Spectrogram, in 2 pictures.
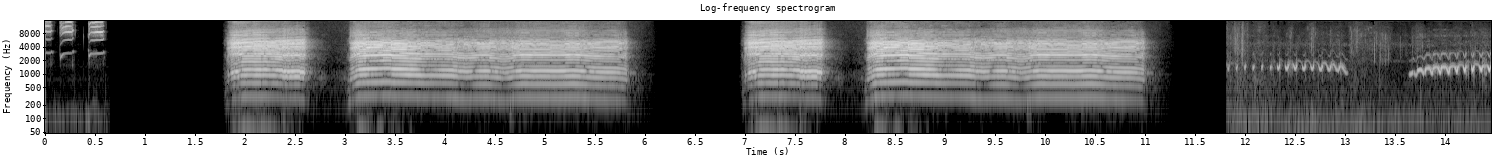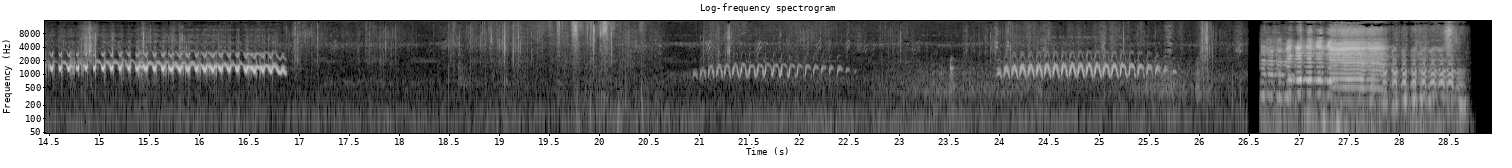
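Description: Two long, wavering bleats in the first half. In the middle come several shorter, buzzy calls made of rapid pulses at a higher pitch, and a goat bleats again near the end.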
